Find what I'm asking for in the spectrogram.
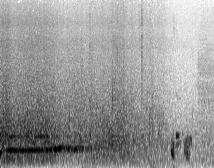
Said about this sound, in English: Let's find some whales. Oh yeah, do do a yeah, do some whale noises, and we can imagine that we are on the date ourselves.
